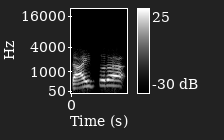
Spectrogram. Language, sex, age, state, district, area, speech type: Bengali, male, 30-45, West Bengal, Darjeeling, rural, conversation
